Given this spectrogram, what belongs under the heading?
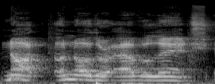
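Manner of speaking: slow, lightly voiced weary groan; weary Pock. A narrator's reading. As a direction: drag it out, fed up. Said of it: "you heard Pock's voice".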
